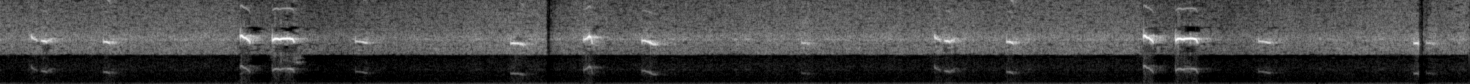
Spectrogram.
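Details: High, thin whistles from a common kingfisher feeding a young bird, sharp single notes and clipped double notes scattered every second or so against constant hiss.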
